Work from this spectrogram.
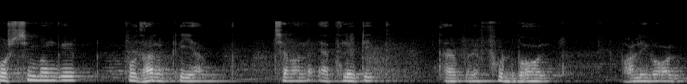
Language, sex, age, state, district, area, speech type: Bengali, male, 18-30, West Bengal, Jalpaiguri, urban, spontaneous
